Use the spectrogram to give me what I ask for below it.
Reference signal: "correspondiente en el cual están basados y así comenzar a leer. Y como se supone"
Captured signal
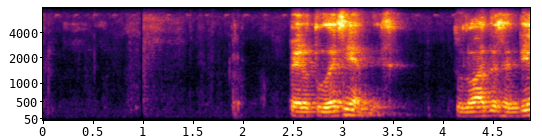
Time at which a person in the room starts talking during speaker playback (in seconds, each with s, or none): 2.4 s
